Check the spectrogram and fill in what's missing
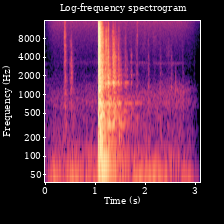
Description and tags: Car hood-Slam-hollow-metallic
Car hood slam hollow metallic sound
hood, slam, metallic, hollow, car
